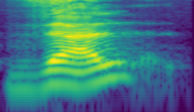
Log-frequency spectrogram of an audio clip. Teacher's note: Zal, comme un Z, la langue entre les dents.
